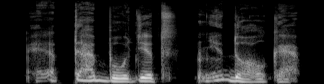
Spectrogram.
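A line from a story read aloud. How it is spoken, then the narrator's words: Hoarse reply. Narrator (Russian): прозвучал сиплый ответ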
